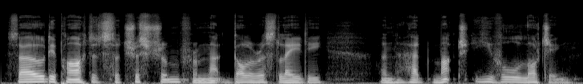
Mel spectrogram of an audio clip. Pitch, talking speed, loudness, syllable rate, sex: 100 Hz, 135 wpm, -20 LUFS, 4.1 syllables/s, male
